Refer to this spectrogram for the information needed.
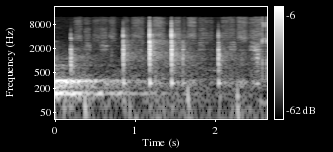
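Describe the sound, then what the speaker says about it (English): Writing on a board during a chemistry lecture gives a series of short, scratchy strokes at an uneven pace. They are fairly quiet, with a low hum underneath. "now let me write in a reverse manner"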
